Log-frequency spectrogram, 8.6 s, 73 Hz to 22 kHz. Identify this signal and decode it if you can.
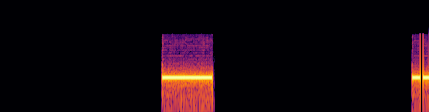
Ringback tone (Europe, 425 Hz).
